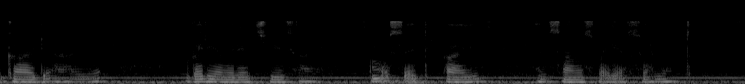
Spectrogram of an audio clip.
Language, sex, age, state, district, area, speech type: Kashmiri, male, 45-60, Jammu and Kashmir, Ganderbal, rural, spontaneous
